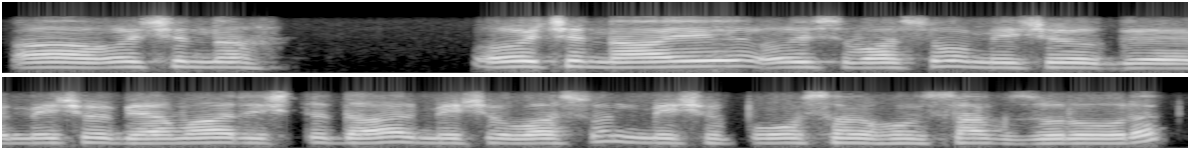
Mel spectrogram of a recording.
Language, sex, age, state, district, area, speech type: Kashmiri, male, 30-45, Jammu and Kashmir, Ganderbal, rural, conversation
